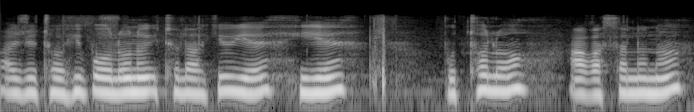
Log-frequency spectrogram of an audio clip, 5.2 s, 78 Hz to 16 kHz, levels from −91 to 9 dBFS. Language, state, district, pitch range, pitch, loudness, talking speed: Sumi, Nagaland, Kohima, 190-210 Hz, 200 Hz, -14 LUFS, 90 wpm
